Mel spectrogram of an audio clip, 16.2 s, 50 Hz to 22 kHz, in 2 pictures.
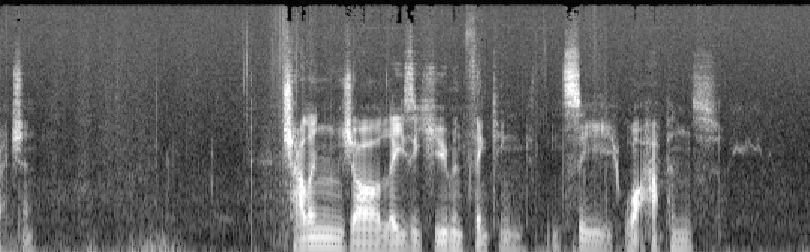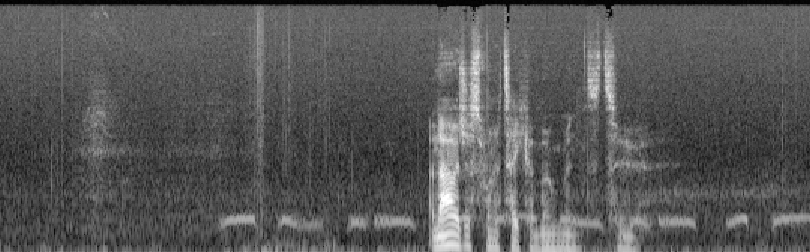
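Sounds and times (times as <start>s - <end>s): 
speech: 0.0s - 0.4s, 2.8s - 7.2s, 12.4s - 14.6s
birds singing soft low cooing phrases: 2.0s - 2.6s, 6.0s - 7.9s, 8.9s - 16.2s.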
